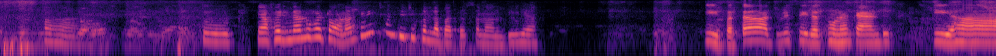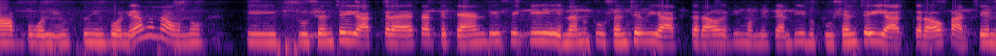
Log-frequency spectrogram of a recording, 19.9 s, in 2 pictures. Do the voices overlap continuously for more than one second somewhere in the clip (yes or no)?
no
